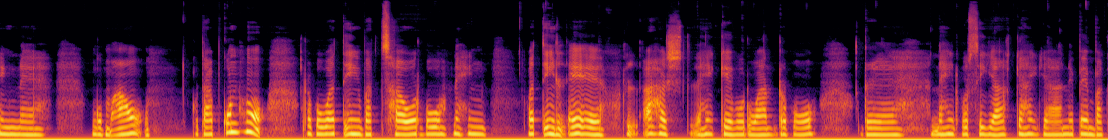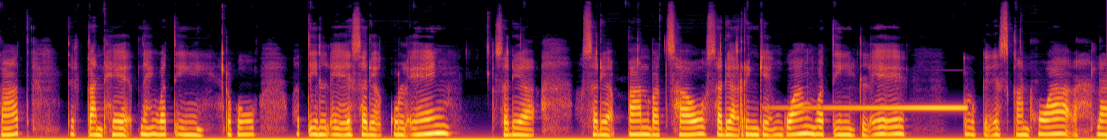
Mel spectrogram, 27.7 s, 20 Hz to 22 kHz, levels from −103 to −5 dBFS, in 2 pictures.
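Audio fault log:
Throughout: DC offset. The entire speech waveform sits displaced from zero by a constant of about -10 dBFS. This shift is inaudible in itself, since a fixed offset carries no changing pressure, but it shows up as steady energy at 0 Hz at the bottom of the spectrum. It also eats into headroom, so peaks on one side of the waveform have less room than they would if the signal were centred.
23.38 to 25.97 s: Loudspeaker feedback squeal. A single tone at 940 Hz emerges and climbs over roughly two seconds until it sits at about the same level as the speech, then stops at 25.97 s. The microphone is picking up the loudspeaker it drives, and at 940 Hz the loop gain exceeds one, so that frequency reinforces itself on each pass and swells into a howl.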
